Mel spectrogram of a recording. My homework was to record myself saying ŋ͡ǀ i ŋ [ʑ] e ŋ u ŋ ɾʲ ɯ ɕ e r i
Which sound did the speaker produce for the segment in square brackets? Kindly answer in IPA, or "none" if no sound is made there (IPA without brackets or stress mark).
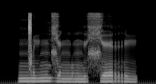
ʑ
